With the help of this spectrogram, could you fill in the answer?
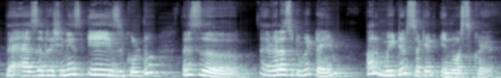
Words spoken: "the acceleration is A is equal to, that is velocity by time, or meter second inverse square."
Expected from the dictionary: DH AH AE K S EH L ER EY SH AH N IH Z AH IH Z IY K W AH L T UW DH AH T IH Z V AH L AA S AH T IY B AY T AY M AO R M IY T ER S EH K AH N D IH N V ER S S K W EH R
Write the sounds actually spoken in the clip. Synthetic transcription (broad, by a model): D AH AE S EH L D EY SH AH N IH Z AH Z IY K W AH L T UW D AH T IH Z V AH L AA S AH T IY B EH T AY M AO R M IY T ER S EH K AH N D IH N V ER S S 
